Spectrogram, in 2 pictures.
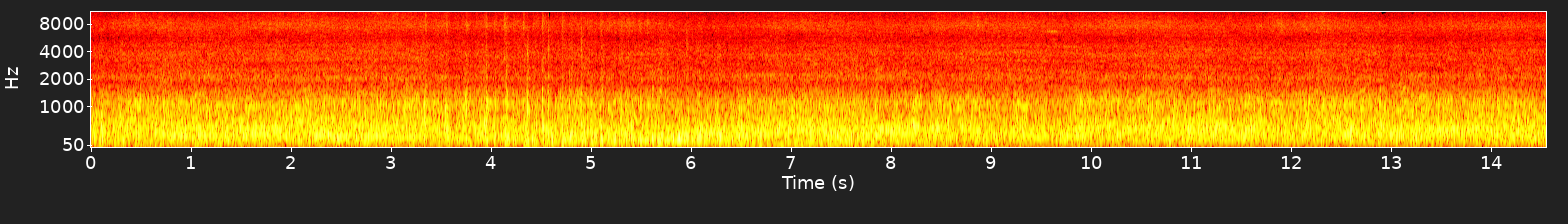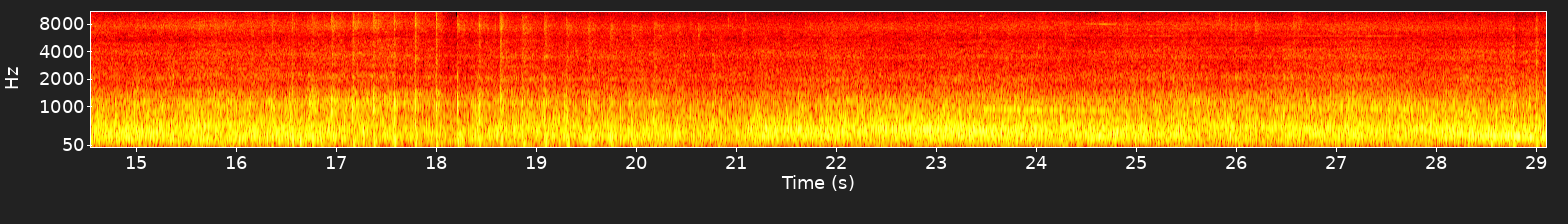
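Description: An Indian Railways express train's passenger coaches running past at speed: a loud, steady rush of wheels on the rails.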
